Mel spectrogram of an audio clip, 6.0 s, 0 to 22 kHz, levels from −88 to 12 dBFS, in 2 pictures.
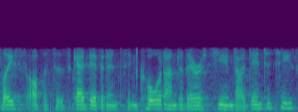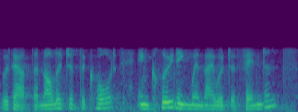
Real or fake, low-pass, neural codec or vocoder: real; 3.6 kHz; none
